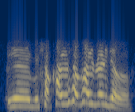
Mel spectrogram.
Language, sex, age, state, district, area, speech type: Odia, female, 60+, Odisha, Cuttack, urban, conversation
